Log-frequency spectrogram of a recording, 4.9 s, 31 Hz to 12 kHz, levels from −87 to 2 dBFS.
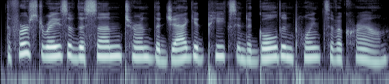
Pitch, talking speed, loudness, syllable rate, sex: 200 Hz, 195 wpm, -17 LUFS, 4.3 syllables/s, female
